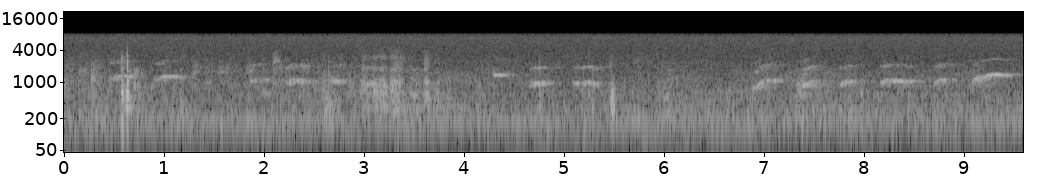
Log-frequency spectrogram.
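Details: English bulldog puppies in a litter giving repeated short, thin whimpers and squeaks, several pups calling at once in a quiet room with low hum and occasional thumps.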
